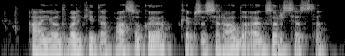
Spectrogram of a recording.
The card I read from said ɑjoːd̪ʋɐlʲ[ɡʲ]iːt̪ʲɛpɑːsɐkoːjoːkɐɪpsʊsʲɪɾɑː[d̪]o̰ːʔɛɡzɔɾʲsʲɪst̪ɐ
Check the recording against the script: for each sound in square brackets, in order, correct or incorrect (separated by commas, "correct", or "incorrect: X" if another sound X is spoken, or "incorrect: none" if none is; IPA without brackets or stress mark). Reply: incorrect: kʲ, correct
